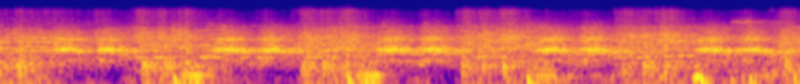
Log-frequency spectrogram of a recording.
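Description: A large crowd of football supporters chanting in unison in a repeating rhythm, with deep thumps keeping time.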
